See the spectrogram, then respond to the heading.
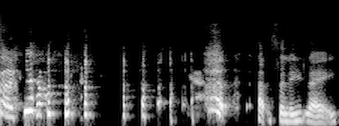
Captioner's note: laughter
